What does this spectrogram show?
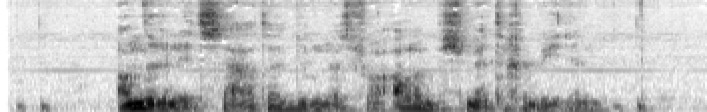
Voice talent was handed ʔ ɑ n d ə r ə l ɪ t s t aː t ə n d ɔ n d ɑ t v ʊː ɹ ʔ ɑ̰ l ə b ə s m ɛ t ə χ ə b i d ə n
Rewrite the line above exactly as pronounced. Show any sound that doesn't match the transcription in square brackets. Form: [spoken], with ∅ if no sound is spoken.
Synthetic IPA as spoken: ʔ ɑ n d ə r ə l ɪ t s t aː t ə n d [u] n d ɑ t [f] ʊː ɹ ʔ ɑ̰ l ə b ə s m ɛ t ə χ ə b i d ə n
